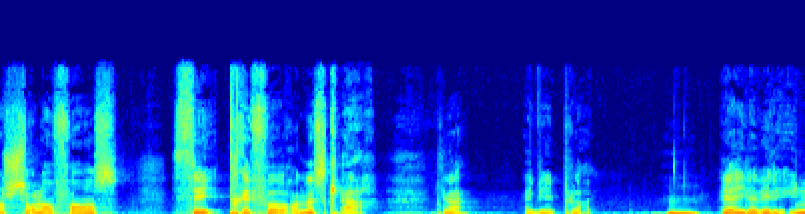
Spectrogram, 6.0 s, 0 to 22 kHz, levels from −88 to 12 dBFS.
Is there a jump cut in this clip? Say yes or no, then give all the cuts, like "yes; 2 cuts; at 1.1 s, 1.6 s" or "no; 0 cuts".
no; 0 cuts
